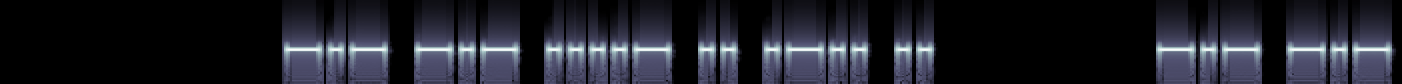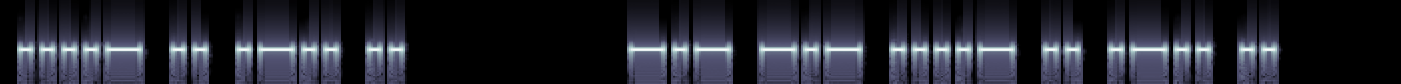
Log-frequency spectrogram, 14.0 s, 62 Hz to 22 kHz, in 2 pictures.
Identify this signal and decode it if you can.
Morse code, heard as a keyed tone, about 22 wpm, 700 Hz. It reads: KK4ILI KK4ILI KK4ILI
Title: USA Call Signs - 6 Characters - Repeated 3x - 22wpm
